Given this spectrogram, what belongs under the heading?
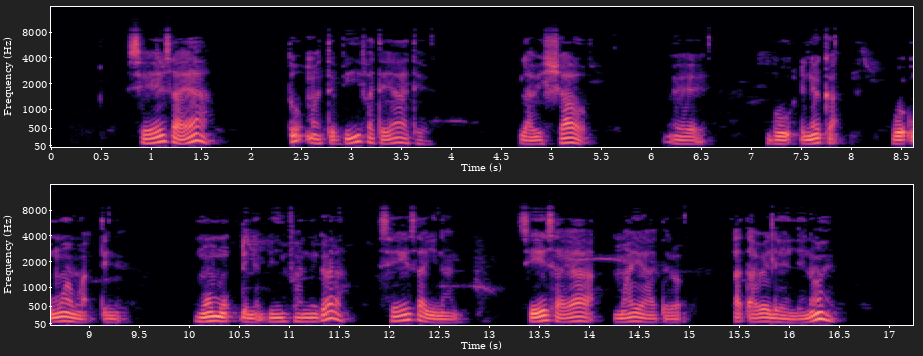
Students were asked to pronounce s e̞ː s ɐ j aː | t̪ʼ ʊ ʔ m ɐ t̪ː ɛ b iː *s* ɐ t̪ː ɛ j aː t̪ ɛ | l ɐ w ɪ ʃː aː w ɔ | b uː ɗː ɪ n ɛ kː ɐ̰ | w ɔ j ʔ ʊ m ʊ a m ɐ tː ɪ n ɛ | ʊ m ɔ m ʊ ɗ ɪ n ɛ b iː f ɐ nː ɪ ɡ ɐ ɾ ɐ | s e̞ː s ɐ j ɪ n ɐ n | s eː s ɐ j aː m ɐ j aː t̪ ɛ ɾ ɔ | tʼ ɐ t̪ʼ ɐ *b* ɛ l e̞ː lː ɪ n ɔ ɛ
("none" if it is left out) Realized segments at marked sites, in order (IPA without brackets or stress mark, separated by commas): f, w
